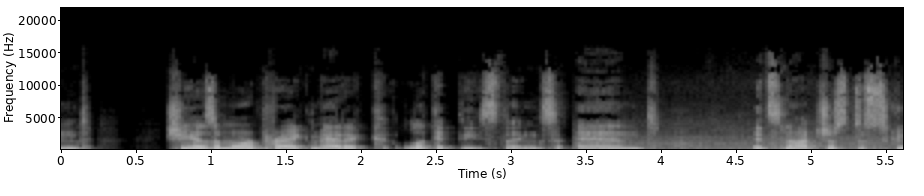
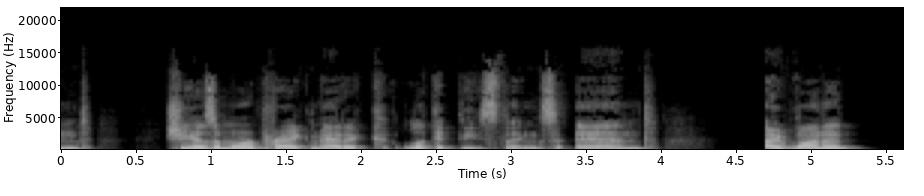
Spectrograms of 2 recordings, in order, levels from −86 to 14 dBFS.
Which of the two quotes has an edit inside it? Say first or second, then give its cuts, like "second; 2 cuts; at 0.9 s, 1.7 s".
first; 1 cut; at 3.4 s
